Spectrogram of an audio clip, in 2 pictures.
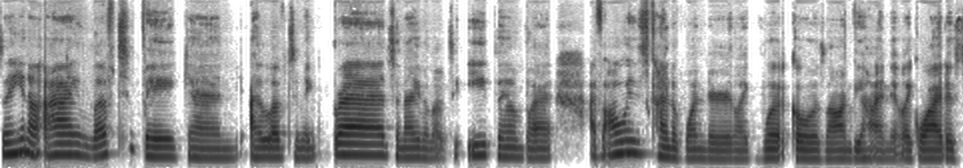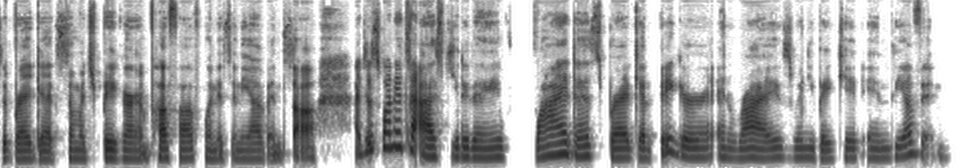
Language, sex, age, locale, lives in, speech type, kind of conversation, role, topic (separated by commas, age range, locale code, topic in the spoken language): English, female, 25-29, en-US, United States, read, expert-assistant, asker, Why does bread rise when baked?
